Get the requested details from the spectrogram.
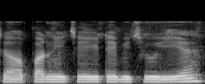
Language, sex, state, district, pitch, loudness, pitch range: Hindi, male, Uttar Pradesh, Shamli, 120 Hz, -13 LUFS, 115-125 Hz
